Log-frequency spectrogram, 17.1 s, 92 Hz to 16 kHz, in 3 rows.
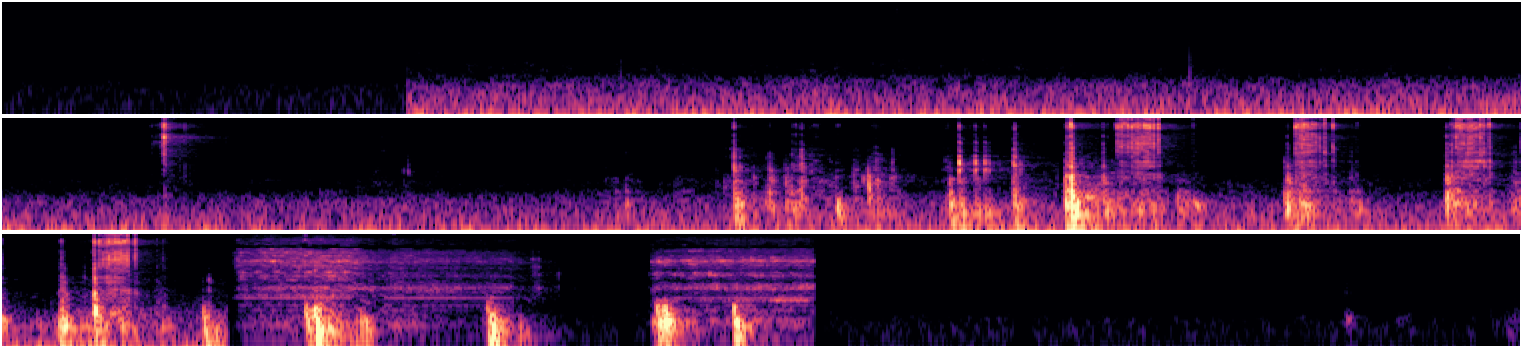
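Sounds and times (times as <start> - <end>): low hum: 1.5 - 8.3
small mechanism clicking and rattling: 9.2 - 12.2.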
